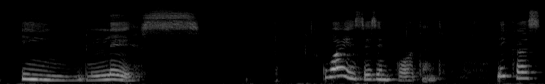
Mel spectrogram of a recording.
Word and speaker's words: Inglés: And the way to pronounce is stressing Inglés. Why is this important? Because if you do not stress inglés, if you say English instead, you are not saying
